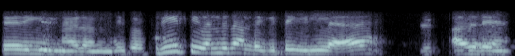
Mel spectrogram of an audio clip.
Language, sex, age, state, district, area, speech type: Tamil, female, 18-30, Tamil Nadu, Tenkasi, urban, conversation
